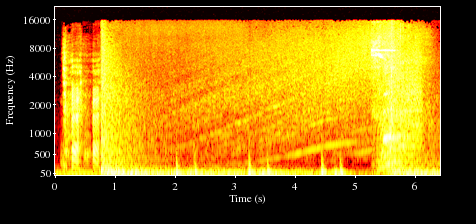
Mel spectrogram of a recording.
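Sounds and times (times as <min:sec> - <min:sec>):
laughter: 0:00.1 - 0:00.9
speech: 0:00.3 - 0:01.1
drone flying and whirring: 0:01.5 - 0:06.4.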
